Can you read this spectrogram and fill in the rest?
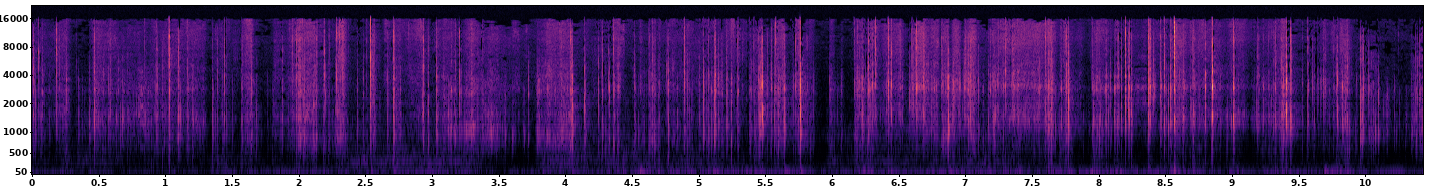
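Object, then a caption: Plastic puzzle cube. A small, solid plastic Rubik's cube with colored stickers is held in both hands while fingers twist its layers and nails tap on it. The result is a quiet, steady stream of dry, crisp clicks and rattles, bright and mid-pitched with almost no low end, each click dying away instantly.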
